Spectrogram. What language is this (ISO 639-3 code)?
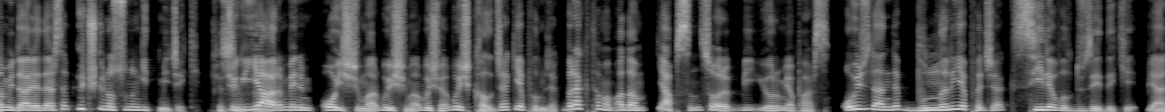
tur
